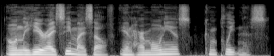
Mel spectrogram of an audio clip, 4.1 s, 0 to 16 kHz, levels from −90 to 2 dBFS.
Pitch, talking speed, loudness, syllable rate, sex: 130 Hz, 115 wpm, -16 LUFS, 4.4 syllables/s, male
